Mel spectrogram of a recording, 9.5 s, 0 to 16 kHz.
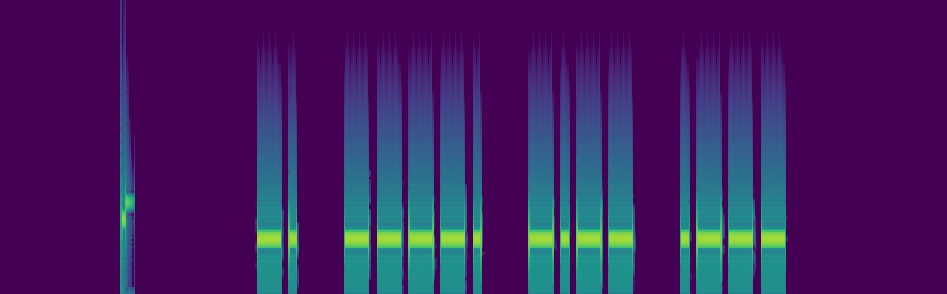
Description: Morse code, heard as a keyed tone, about 15 wpm, spaced as for 11 wpm, 700 Hz. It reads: N9YJ
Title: USA Call Signs - 4 Characters - 2x Character Spacing - 15wpm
